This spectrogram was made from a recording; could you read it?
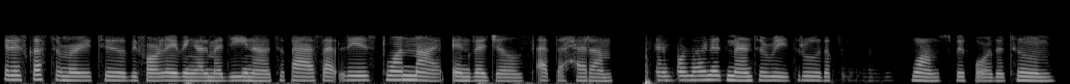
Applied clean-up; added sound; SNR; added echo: neural mask model DeepFilterNet 3.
